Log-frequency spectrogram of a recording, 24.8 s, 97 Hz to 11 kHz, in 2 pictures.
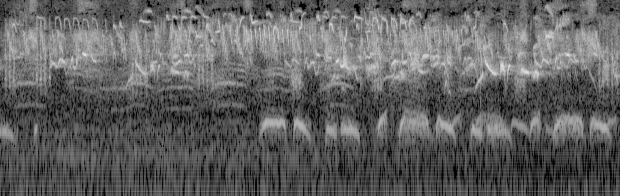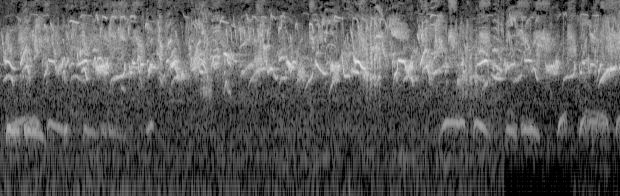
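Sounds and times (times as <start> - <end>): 
dense chorus of wild birdsong with chirps and trills: 0.0 - 24.7.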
